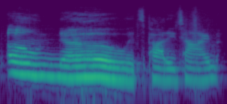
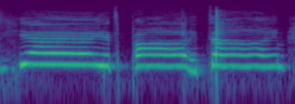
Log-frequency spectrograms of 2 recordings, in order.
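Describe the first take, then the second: First: The wrong way, a mopey groan; glum dread. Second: High, loud, stretched-out yay; whole family cheering the toddler on; the right way, a big happy shout; excited cheer. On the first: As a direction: sound like potty time is a chore. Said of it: "It's not like". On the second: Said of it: "the whole family goes". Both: Shown as a demonstration.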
